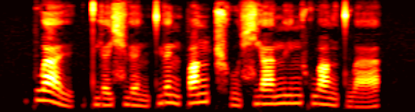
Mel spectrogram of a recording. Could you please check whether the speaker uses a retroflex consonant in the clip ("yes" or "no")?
yes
